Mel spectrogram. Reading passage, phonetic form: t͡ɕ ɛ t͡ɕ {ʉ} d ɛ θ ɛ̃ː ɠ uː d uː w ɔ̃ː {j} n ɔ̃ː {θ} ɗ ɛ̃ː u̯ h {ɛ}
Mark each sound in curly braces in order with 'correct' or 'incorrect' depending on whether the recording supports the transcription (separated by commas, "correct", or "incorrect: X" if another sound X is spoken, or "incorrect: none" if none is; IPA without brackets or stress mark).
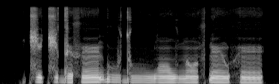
incorrect: ə, incorrect: w, correct, incorrect: ɛ̃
